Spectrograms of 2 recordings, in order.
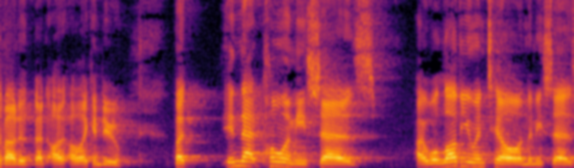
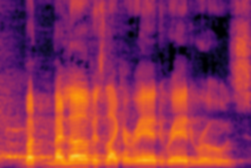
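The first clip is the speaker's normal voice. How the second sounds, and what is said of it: Attempted Scottish accent, sounds Irish. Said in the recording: “I was going to try to do a Scottish accent, but every time I do it, I sound like the Lucky Charms leprechaun”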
